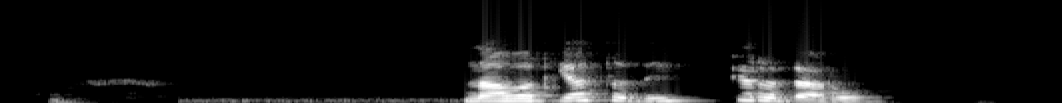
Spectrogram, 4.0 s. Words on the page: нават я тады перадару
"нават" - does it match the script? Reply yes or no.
yes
